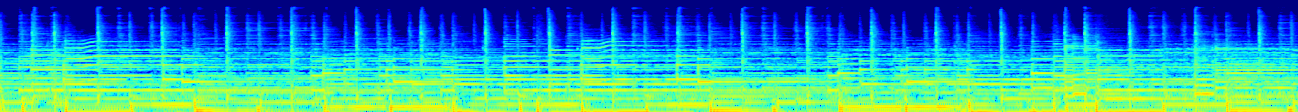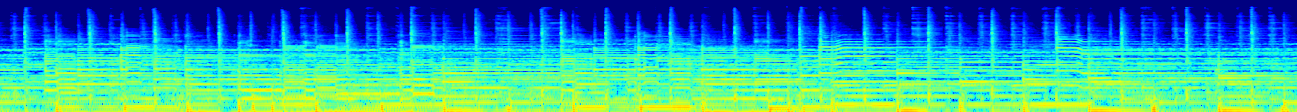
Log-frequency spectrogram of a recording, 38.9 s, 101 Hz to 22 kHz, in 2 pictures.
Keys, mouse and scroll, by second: 1.3-3.1 drag, 5.4 right click, 7.0 shift+click, 7.9 right click, 9.4 click, 14.7-17.8 drag, 19.1 alt+shift+click, 32.5-34.2 drag.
